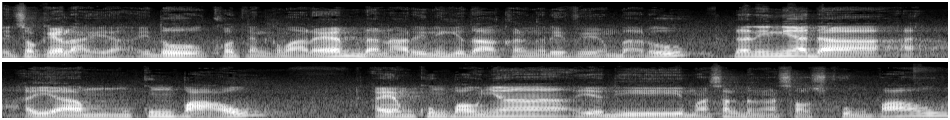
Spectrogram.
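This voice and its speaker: A man gives a casual, enthusiastic food review to camera, often stretching words for emphasis. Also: medium pitch. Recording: noticeable background ambience noise.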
